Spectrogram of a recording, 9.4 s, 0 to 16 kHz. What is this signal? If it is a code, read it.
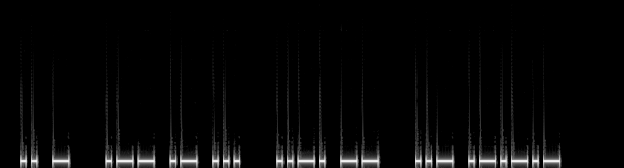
Morse code, heard as a keyed tone, about 15 wpm, 700 Hz. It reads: IT WAS FM U.
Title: Sentences from Top 100 Words and Abbreviations 15wpm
